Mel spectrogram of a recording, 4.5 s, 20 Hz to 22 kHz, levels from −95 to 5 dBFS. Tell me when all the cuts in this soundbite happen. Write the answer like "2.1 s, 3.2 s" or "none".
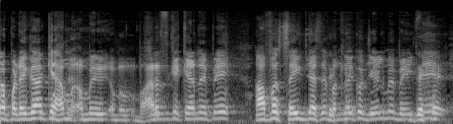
none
